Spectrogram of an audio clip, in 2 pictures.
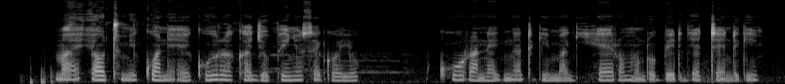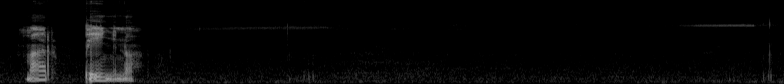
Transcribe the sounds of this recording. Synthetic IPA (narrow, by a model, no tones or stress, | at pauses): maɛɔtmɪkwanɛ̰ʔɛkʰuɾakad͡ʒɔpiɲɔsɛɡɔjɔ | kʰuɾanɛɡŋatɡɪma̰ɡɪhɛɾɔmɔndo̰bḛdd͡ʒatɛ̰ndɡɪ | ma̰r | piɲnɔ̰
